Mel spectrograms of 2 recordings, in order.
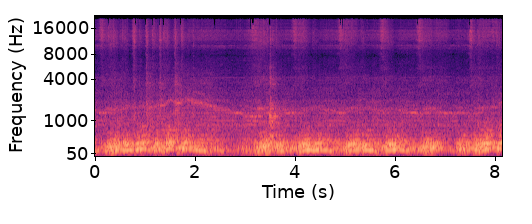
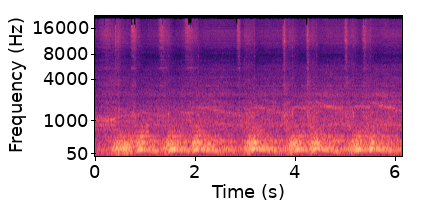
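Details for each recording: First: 1999 Nissan Frontier SE, turbocharged VG33E, newly built and run briefly without coolant after leaning the mixture toward 14 AFR: revs rise and fall cleanly and settle evenly, with no knocks or misses. Healthy running. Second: 1999 Nissan Frontier VG33E turbo first startup, no coolant or radiator, after ECU timing and air-fuel changes: idle surges about once a second, never settling, running too rich with smoke; air-fuel to be raised toward 14.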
